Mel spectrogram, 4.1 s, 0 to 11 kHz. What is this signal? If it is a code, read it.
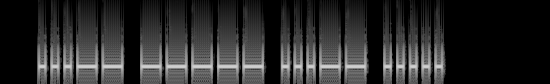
Morse code, heard as a keyed tone, about 25 wpm, 700 Hz. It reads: 3035
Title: Numbers - 4-Digit 25wpm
